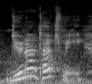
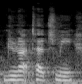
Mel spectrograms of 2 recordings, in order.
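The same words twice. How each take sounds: First: "not" hit high and hard; stress on not. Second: Said in the usual way. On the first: Shown as a demonstration. Telling viewers her boundary, "not" stressed high. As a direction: lean right into "not".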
